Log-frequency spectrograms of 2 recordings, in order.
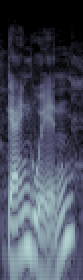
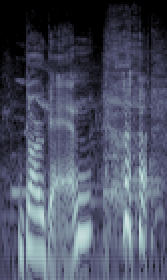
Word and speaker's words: Gauguin: He knew this other guy who I thought was Gauguin. I thought that's how you pronounced it. It's Gauguin.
